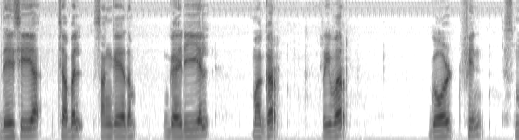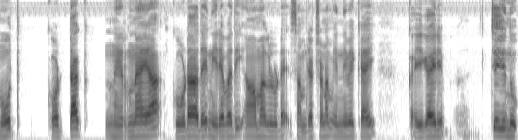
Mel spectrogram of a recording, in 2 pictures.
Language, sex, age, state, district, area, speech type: Malayalam, male, 60+, Kerala, Kozhikode, urban, read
